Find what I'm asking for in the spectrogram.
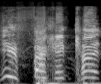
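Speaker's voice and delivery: very high, very loud, top-of-lungs shrill scream. Retelling what can be heard on a concert video, imitating a top-of-the-lungs scream. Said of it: "he screams at the top of his lungs".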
